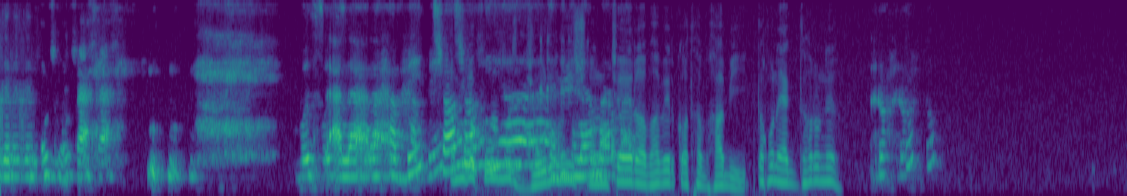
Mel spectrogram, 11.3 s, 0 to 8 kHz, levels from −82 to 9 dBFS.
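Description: Throughout the speech, each phrase is followed around a fifth of a second later by a distinct copy about 6 dB quieter. This is echo with no canceller: the far end's loudspeaker feeds its microphone, and nothing removes that return. Unlike room reverberation, it is a separate, delayed repeat rather than a smeared tail, and it shares the call path's ceiling of 8 kHz.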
